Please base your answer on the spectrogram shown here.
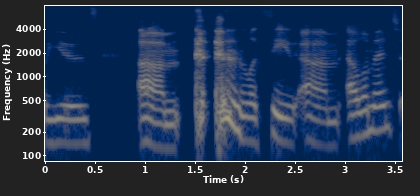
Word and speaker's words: LMNT: um let's see um element uh it's well it's spelled lmnt uh is another one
